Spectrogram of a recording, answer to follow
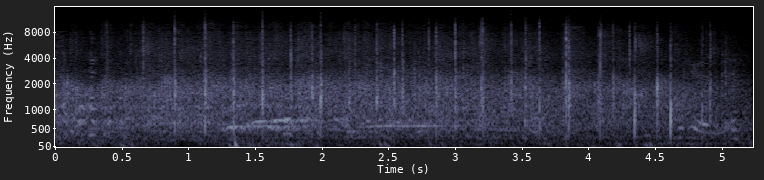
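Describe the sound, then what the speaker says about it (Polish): An audience at a Polish art panel gives a moderate round of applause, with scattered sharp individual claps over a continuous crowd murmur and some speech underneath. "Oklaski też."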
